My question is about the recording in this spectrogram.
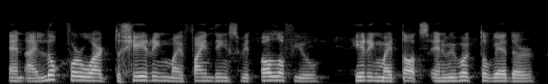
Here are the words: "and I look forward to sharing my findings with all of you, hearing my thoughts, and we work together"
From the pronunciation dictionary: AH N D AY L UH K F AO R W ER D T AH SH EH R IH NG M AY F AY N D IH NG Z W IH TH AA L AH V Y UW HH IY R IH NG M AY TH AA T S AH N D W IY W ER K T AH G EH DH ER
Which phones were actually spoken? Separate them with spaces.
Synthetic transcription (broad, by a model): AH N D AY L UH K F AO R W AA D T AH SH EH R IH NG M AY F AY N D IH NG S W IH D AA L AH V Y UW HH IY R IH NG M AY T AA T S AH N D W IY W ER K T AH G EH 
